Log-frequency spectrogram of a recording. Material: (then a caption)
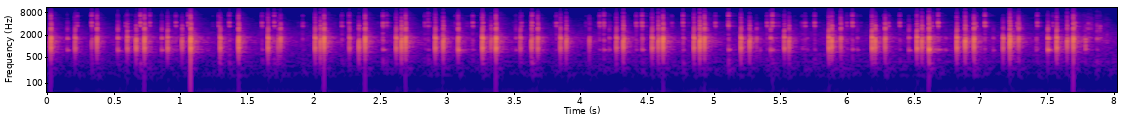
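Glass. A clear glass jar lying on its side and filled with paper scraps is tapped quickly and steadily with fingertips and nails. Dozens of short, dry clicks and taps come in an uneven rhythm, each one ringing briefly with a mid-pitched tone around 1.6 kHz and a bright edge.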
